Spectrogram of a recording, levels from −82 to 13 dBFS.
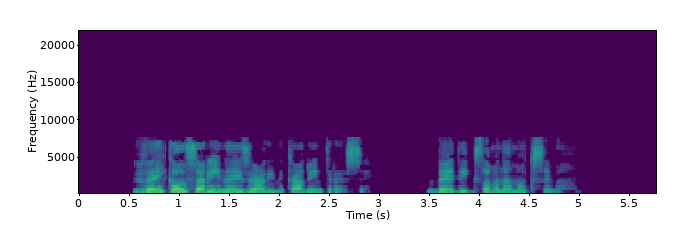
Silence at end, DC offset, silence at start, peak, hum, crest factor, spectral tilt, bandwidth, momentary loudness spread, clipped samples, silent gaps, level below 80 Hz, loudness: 0.95 s; under 0.1%; 0.55 s; -6 dBFS; none; 18 dB; -4 dB/octave; 7.8 kHz; 15 LU; under 0.1%; 3.41-3.48 s; -78 dBFS; -22 LUFS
